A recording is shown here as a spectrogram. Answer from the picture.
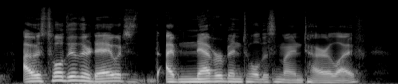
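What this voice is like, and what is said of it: Usual voice. Nothing is said of it.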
